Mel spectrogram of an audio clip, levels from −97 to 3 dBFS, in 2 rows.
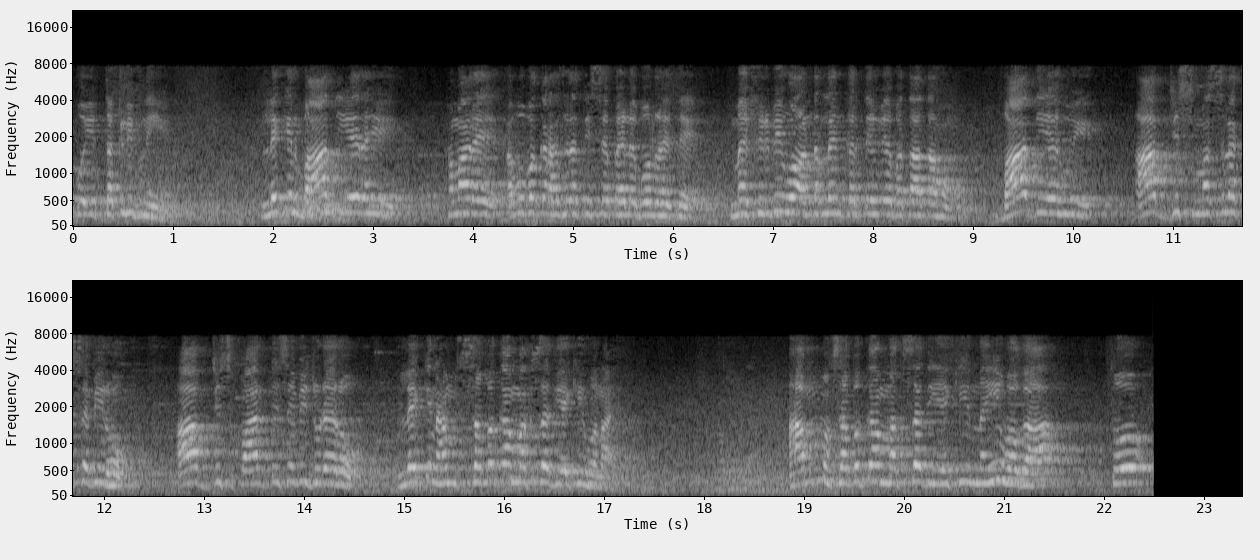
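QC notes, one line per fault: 22.48 s, cut-off end: the sound halts abruptly mid-event and falls straight to digital silence with no decay, staying dead for the final 0.9 s. The last buffers were never written or played out, so the audio is truncated rather than faded.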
